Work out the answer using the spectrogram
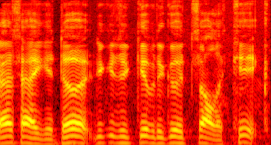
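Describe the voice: A man's slightly mellow voice at medium pitch, with ordinary pitch variation and a fairly quick pace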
